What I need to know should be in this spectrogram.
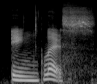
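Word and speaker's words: inglés: English. Yeah. English. That's it. A little bit of accent in the last in the last syllable in the last part in the English.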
